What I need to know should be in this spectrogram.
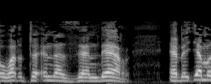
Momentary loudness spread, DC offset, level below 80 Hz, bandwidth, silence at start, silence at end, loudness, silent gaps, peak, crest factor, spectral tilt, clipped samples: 6 LU; under 0.1%; -60 dBFS; 8 kHz; 0 s; 0 s; -18 LUFS; none; -2 dBFS; 16 dB; -3.5 dB/octave; under 0.1%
